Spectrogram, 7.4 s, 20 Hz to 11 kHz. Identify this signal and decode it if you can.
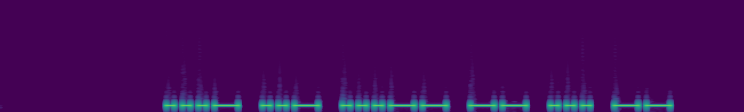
Morse code, heard as a keyed tone, about 15 wpm, 700 Hz. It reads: VU3MSM
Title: DXCC-100 Call Signs - 6 Characters - Repeated 3x - 15wpm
